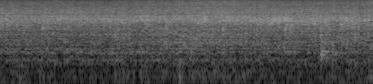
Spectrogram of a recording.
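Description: Bacon frying in a pan, a dense, steady, crackling sizzle that stays loud and continuous throughout with nothing else over it.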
